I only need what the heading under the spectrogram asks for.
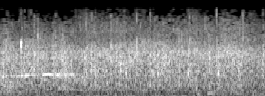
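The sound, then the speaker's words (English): Audience applause at a church talk, a dense and even wash of clapping that holds steady from start to end at a fairly low level, with no single voice standing out. “Can we put our hands together for that?”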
